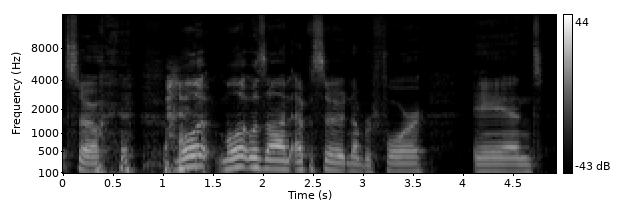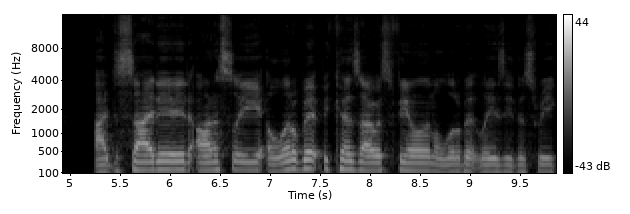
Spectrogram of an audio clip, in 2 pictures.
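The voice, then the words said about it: Scratchy, hungover-sounding voice. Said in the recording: “I'm a little bit hungover, so sorry for my voice scratchiness”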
